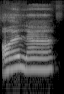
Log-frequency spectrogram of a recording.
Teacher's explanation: Give it one count and your lam should be given two counts.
